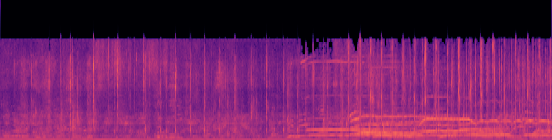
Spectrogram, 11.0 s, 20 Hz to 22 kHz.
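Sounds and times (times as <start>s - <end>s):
crowd voices and cheers: 0.0s - 11.0s.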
